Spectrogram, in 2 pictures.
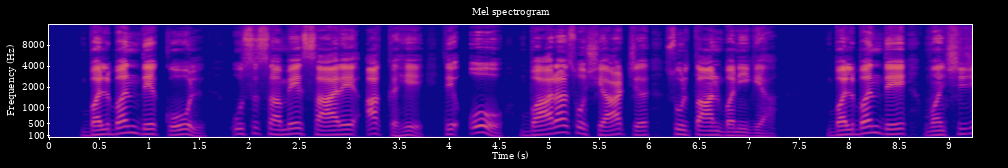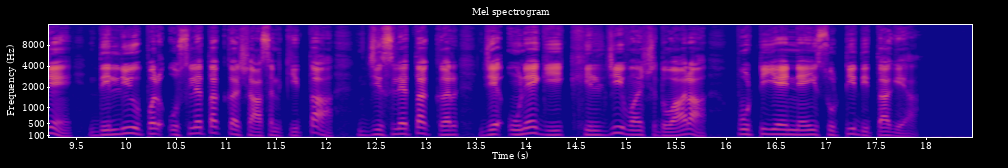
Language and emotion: Dogri, neutral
